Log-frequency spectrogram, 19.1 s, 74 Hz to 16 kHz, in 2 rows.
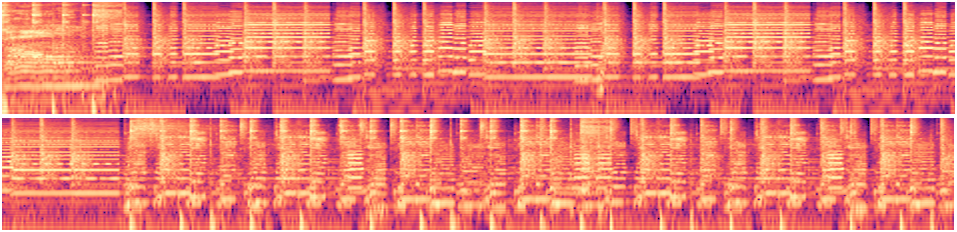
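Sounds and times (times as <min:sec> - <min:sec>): instrumental children's music: 0:00.0 - 0:19.0.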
